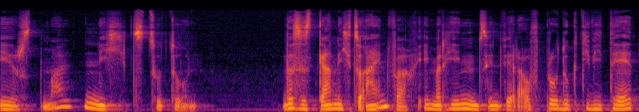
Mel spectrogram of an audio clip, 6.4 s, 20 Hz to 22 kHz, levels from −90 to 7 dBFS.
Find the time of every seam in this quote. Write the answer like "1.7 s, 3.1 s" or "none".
2.7 s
